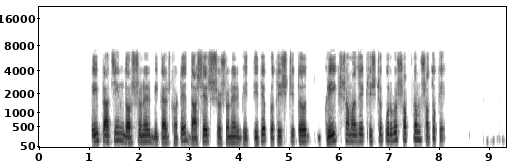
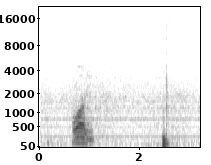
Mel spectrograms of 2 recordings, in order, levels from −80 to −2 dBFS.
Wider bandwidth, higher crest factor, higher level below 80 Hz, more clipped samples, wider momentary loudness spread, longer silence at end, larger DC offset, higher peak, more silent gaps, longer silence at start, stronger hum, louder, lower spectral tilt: second, 7.4 kHz vs 16.5 kHz; about the same, 18 dB vs 22 dB; about the same, -58 dBFS vs -56 dBFS; neither; second, 7 LU vs 27 LU; first, 1.25 s vs 0.6 s; neither; first, -2 dBFS vs -16 dBFS; first, 5.67-5.71 s vs none; first, 1.05 s vs 0.15 s; neither; first, -18 LUFS vs -34 LUFS; second, -4.5 dB/octave vs -8.5 dB/octave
